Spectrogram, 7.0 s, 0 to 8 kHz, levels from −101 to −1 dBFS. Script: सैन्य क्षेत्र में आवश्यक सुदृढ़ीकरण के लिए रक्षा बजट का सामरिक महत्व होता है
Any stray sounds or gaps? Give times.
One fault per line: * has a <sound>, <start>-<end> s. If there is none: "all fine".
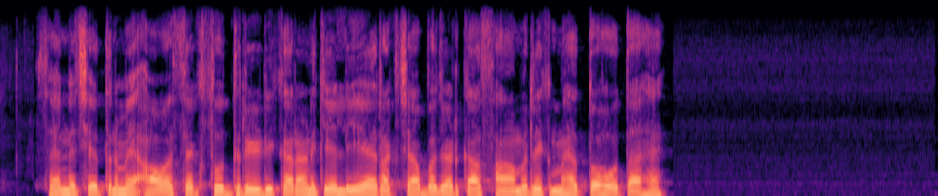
all fine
